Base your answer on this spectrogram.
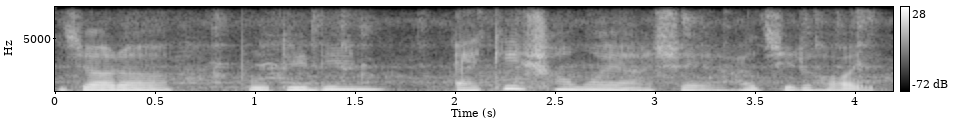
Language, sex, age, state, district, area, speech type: Bengali, female, 18-30, West Bengal, Dakshin Dinajpur, urban, spontaneous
